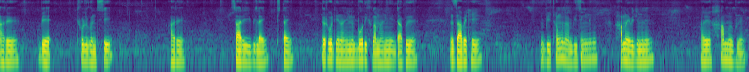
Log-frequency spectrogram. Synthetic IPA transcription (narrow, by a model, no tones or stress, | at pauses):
aɾɯ | be | tʰulɡunsi | aɾɯ | saɾibilajpʰi̥tʰaj | dɔɾudenaninɯbɔɾikʰalamnanidabɯ | zabetʰaj | bitʰaŋmɯnabiziŋnɯ | hamnajbɯdimɯnɯ | aɾɯhamɯbɯ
